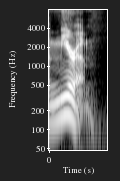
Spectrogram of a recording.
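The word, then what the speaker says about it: Mirym: Uh, Mirum, and it's spelled M I R Y M.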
